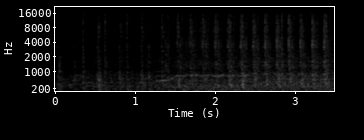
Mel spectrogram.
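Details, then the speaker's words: Sewing machine stitching with a knocking clunk on each stitch: the bobbin sits slightly loose because it is a smaller non-genuine universal bobbin rather than a genuine Dukey one; fix is using genuine Dukey bobbins. "you'll hear that bobbin's clunky. And that's just because it's just a little bit loose because it's not a genuine Dukey one."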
